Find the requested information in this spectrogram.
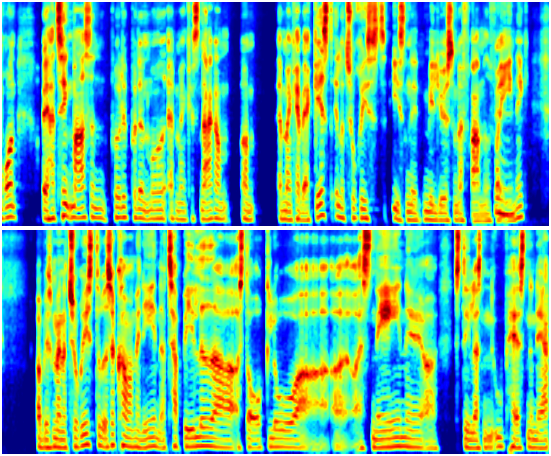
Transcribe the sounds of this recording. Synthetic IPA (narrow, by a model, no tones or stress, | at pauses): mʁɔ̽n̰d̥ɒ̽jɑ̈ɪɦɑ̈t͡sʰeŋ̰ɡd̥mɑ̈ːð̞̩ˠsɒ̽npʰɒ̽ɾe̝pʰɒ̽d̥enmɔ̽ːð̞̩ˠʔæd̥mænkʰæsnɑ̈ɡ̥əɒ̽mʔɒ̽m | ʔæmænkʰæʋæːɐɡ̥esd̥elɐt͡sʰuʁisd̥isɒ̽n̩e̝d̥miljøsɒ̽mæɐfʁamð̞̩ˠfɒe̝̰ːneɡ̥ | ɒ̽ʋe̝s̬mænæɐt͡sʰuʁisd̥eʋe̝ð̰ˠs̬ɒ̽kʰɒ̽m̰ɐmæne̝n̰ɒ̽t͡sʰɑ̰̈ːb̥e̝ləðˠɐɒsd̥ɒ̰ɒɐɡ̥lo̰ːɐ | æɐsnɛːnəɒ̽ | sd̥e̝lɐsɒ̽nupʰæsənənæɐ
